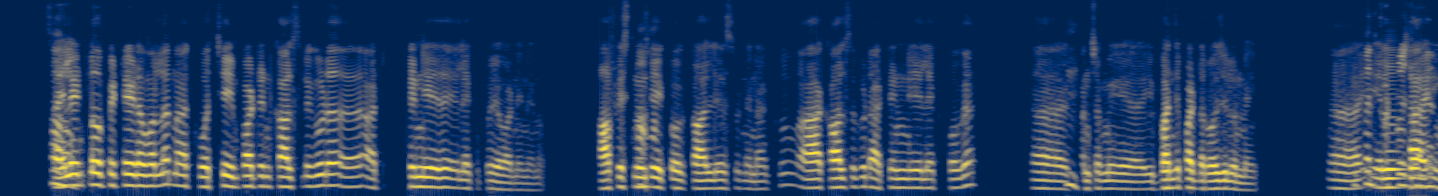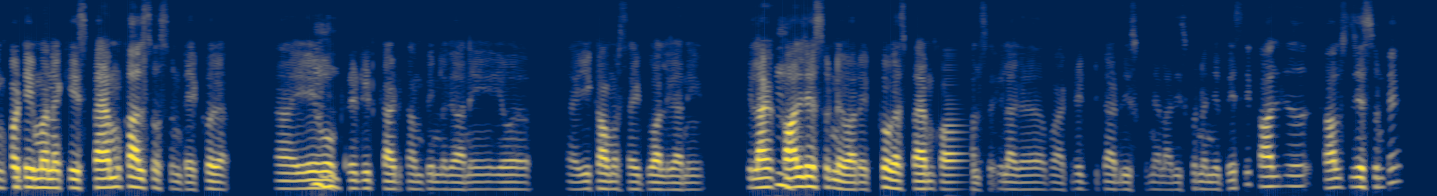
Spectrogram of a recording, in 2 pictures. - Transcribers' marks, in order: in English: "సైలెంట్‌లో"; in English: "ఇంపార్టెంట్"; in English: "అటెండ్"; in English: "ఆఫీస్"; in English: "కాల్"; in English: "కాల్స్"; in English: "అటెండ్"; distorted speech; in English: "స్పామ్ కాల్స్"; other background noise; in English: "క్రెడిట్ కార్డ్"; in English: "ఈ కామర్స్ సైట్"; in English: "కాల్"; in English: "స్పామ్ కాల్స్"; in English: "క్రెడిట్ కార్డ్"; in English: "కాల్స్"
- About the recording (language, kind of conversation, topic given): Telugu, podcast, నోటిఫికేషన్లు మీ ఏకాగ్రతను ఎలా చెదరగొడతాయి?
